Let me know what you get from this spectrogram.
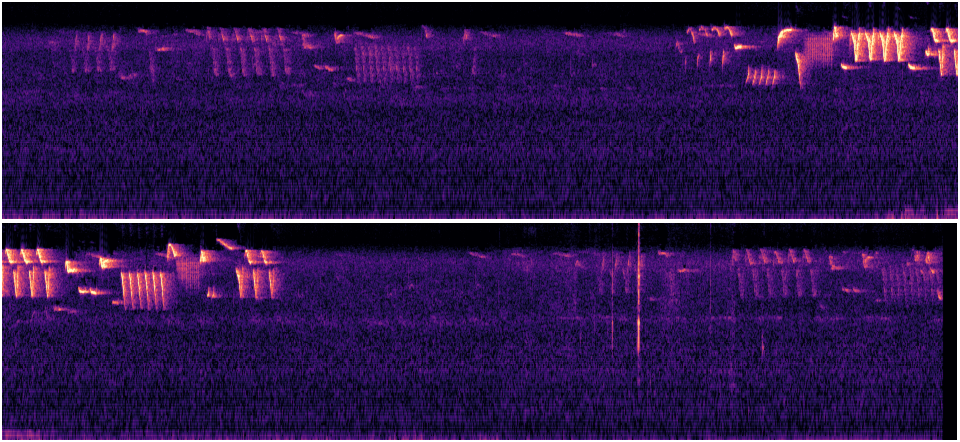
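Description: Small birds chirping and trilling in quick repeated phrases, busiest in the middle, over a steady low outdoor background rumble. A single sharp click about three-quarters of the way through.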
